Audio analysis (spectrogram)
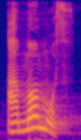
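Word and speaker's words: ἄμωμος: la palabra sin mancha en griego se escribe o se pronuncia amamos amamos no tenemos que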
